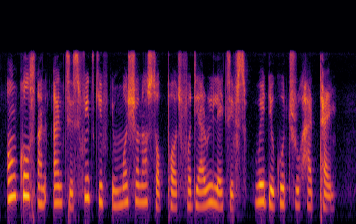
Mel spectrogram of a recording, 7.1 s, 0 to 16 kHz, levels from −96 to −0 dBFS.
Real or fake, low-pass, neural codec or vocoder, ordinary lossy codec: real; 7.2 kHz; none; none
